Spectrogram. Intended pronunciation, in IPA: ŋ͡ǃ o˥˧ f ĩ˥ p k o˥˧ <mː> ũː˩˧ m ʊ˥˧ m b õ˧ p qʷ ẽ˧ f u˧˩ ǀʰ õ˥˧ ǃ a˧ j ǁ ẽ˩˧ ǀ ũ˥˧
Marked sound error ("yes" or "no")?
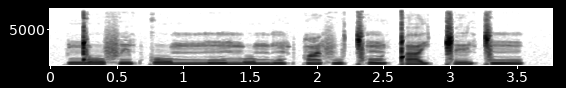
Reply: no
